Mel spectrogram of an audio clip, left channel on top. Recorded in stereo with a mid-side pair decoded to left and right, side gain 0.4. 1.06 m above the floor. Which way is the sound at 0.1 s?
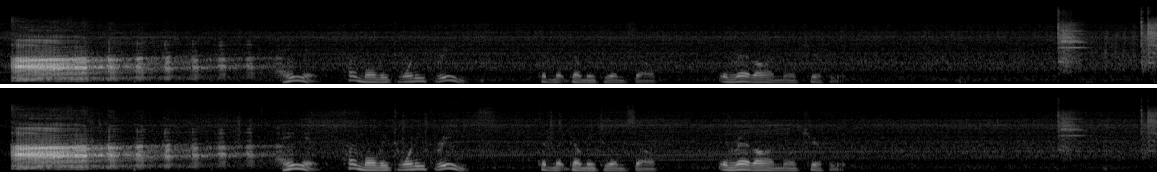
Straight ahead.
